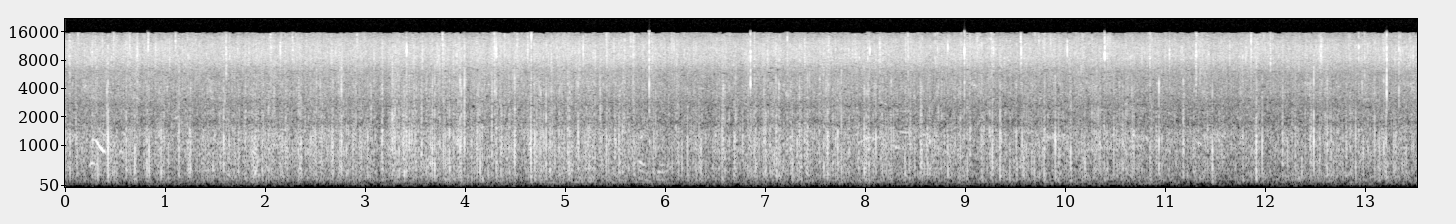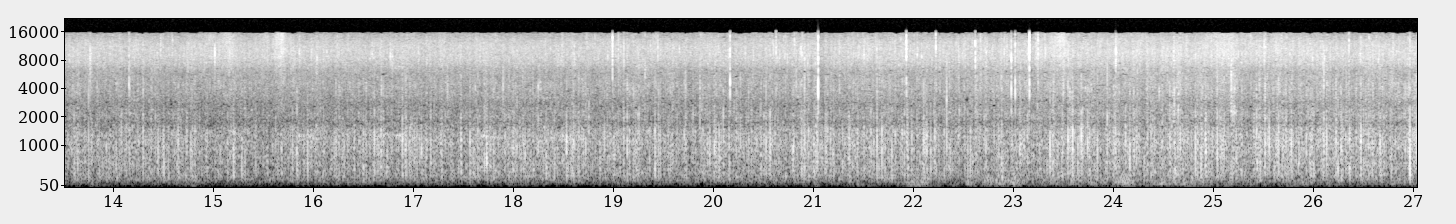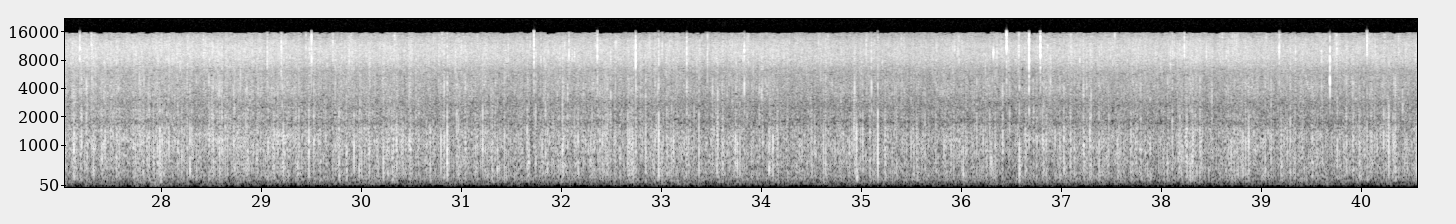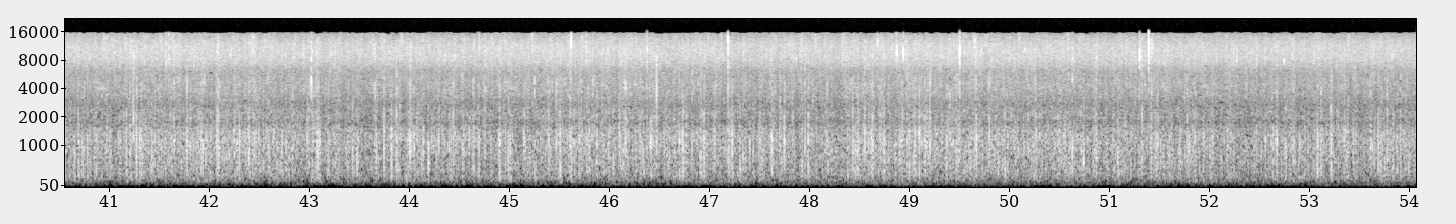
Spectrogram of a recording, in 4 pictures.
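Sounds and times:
rain falling: 0.0s - 54.0s.

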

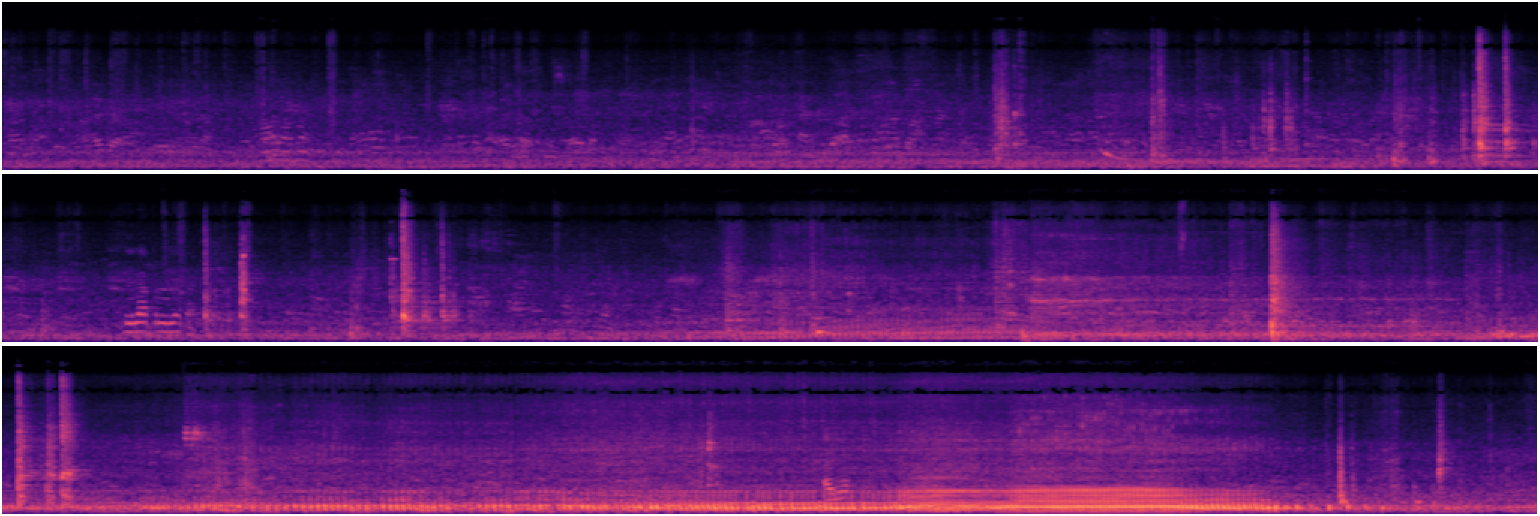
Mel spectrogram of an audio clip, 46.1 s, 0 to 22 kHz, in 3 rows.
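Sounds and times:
street noise: 0.0s - 46.0s.

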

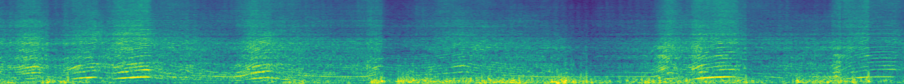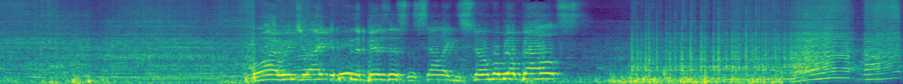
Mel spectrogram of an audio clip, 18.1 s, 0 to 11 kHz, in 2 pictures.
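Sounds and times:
snowmobile engine revving: 0.0s - 18.0s.

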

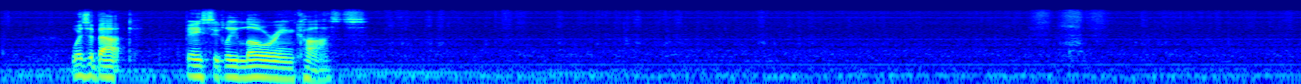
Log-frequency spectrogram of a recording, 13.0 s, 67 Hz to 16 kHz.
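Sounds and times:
steady low hum: 0.0s - 13.0s
pen scratching on paper: 3.9s - 8.2s, 10.4s - 13.0s.

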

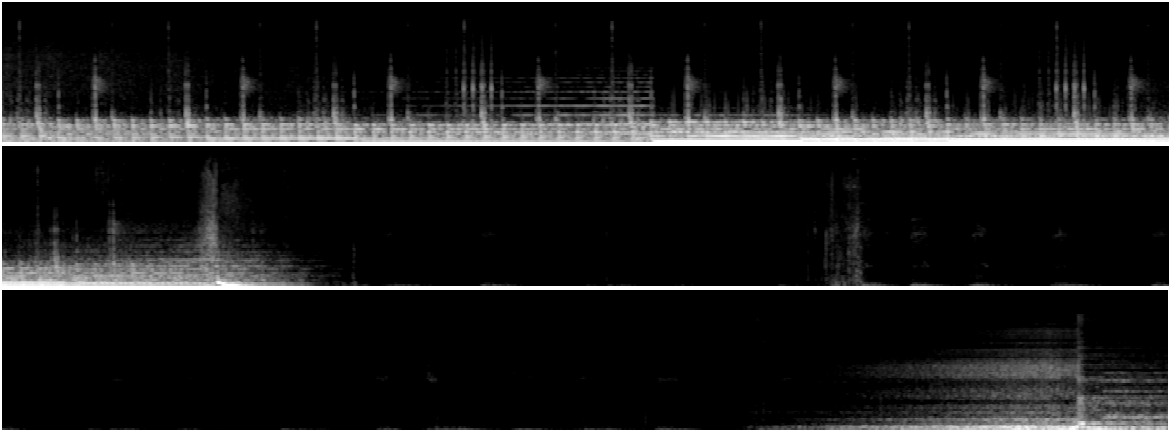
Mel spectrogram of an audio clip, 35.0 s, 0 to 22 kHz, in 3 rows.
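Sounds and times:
low rumbling whoosh riser: 0.0s - 14.6s, 31.3s - 35.0s
sharp hit: 10.6s - 14.7s, 31.6s - 35.0s
high insect chirring: 21.3s - 31.8s.

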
